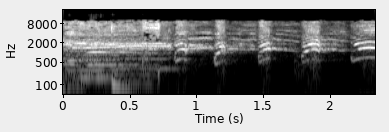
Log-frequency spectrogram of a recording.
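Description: Music with a bass beat that drops away about a second in, giving way to a high-pitched laugh repeated in short giggles.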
